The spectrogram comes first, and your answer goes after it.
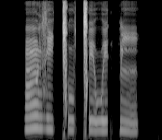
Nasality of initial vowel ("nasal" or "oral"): nasal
